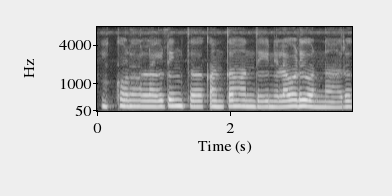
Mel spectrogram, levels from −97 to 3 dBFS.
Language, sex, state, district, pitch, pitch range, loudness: Telugu, female, Andhra Pradesh, Sri Satya Sai, 200 Hz, 195-210 Hz, -15 LUFS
